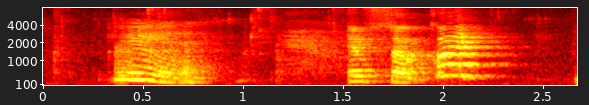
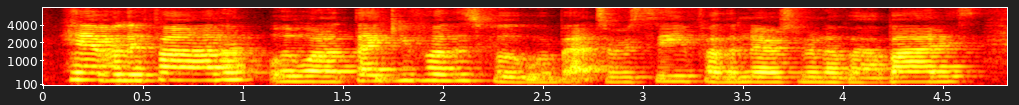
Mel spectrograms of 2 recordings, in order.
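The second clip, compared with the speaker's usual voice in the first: prayer; 3 semitones lower than usual. Acted. Saying grace.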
